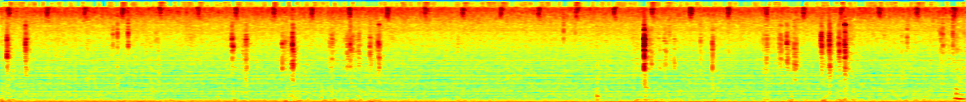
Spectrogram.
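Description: Keys on a computer keyboard are tapped as a name is entered, a faint, steady run of light clicks with a few louder strokes over a low background hum.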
